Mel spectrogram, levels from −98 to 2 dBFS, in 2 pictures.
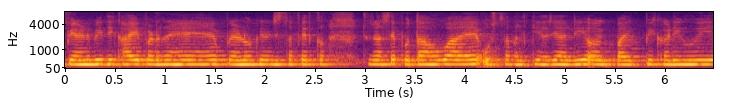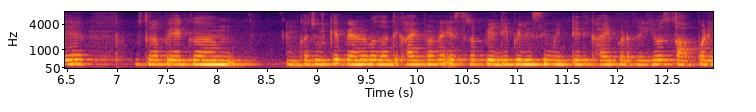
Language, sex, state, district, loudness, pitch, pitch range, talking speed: Hindi, male, Bihar, Purnia, -14 LUFS, 225 Hz, 220-225 Hz, 175 wpm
